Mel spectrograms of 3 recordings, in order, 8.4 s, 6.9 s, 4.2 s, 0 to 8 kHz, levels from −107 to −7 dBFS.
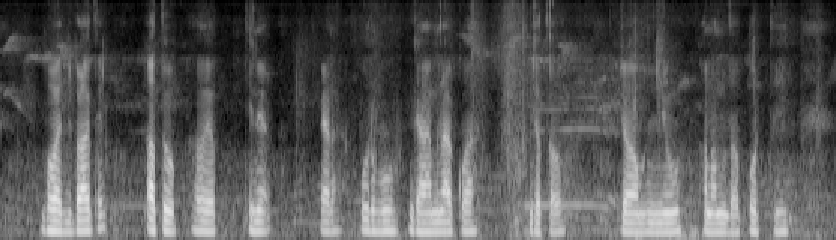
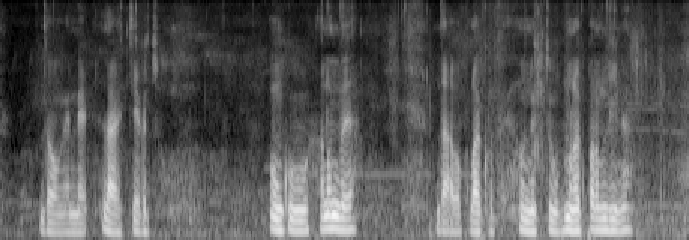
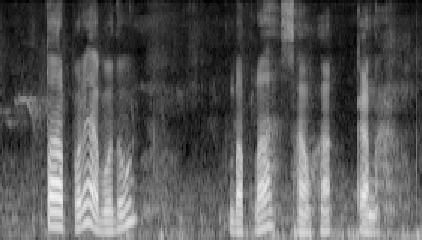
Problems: none marked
